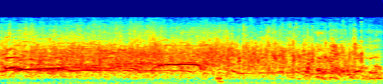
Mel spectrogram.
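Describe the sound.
Comedy club audience applauds to welcome a comedian on stage: dense, steady clapping with crowd noise that fills about six seconds at an even, loud level.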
